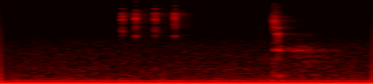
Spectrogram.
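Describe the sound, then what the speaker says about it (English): Computer mouse clicks while working in Proteus circuit design software: a quick cluster of light clicks, then one more single click, faint over a steady low electrical hum. "I'm going to double click on it."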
